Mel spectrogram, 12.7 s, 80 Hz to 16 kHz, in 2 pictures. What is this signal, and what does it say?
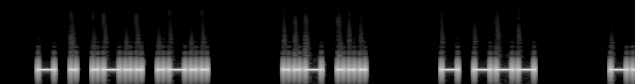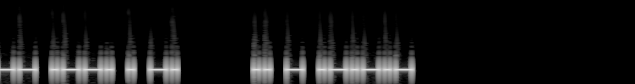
Morse code, heard as a keyed tone, about 22 wpm, 700 Hz. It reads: TELL US TO OPEN IT.
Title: 2x Word-Spacing - Sentences from Top 300 Words - 22wpm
